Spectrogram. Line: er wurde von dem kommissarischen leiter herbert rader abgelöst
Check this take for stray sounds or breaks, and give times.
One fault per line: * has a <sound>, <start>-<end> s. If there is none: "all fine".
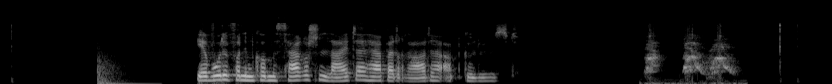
* has a thud, 1.0-1.6 s
* has a bark, 6.4-7.5 s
